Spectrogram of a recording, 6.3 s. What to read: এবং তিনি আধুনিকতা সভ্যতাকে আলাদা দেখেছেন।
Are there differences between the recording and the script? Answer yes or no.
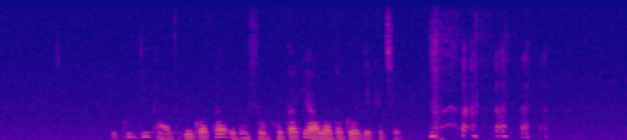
yes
